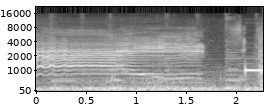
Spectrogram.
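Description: An old woman's high-pitched, quavering laugh, voiced for a cartoon character, which breaks off about a second and a half in.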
